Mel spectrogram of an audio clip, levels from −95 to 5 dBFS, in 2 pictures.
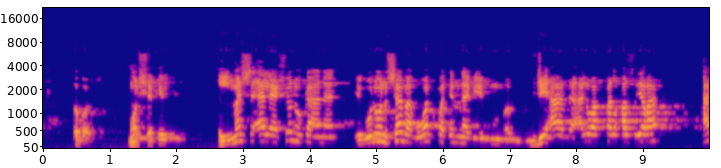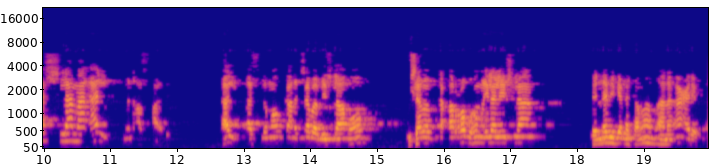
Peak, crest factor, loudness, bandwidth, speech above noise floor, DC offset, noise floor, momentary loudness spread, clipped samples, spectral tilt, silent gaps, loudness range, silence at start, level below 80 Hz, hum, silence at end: -2 dBFS; 20 dB; -20 LUFS; 6 kHz; 70 dB; under 0.1%; -90 dBFS; 13 LU; under 0.1%; -7.5 dB/octave; none; 4 LU; 0.45 s; -60 dBFS; none; 0 s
